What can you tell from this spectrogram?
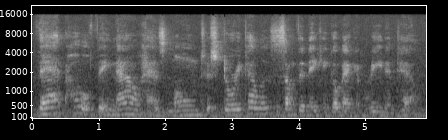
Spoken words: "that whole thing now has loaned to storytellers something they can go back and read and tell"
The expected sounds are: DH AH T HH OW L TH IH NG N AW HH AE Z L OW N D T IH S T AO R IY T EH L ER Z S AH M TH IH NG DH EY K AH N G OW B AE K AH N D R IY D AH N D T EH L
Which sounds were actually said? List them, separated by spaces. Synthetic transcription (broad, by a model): DH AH T HH OW L TH IH NG N AW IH Z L OW N T IH S T AO R IY T EH L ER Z S AH M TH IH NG DH EY K AH N G OW B AE K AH N R IY D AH N T EH L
